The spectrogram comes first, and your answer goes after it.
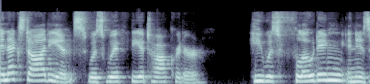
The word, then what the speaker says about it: Autokrator: Oh my God, I can't remember how to pronounce it now. Autokrator. Autokrator.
